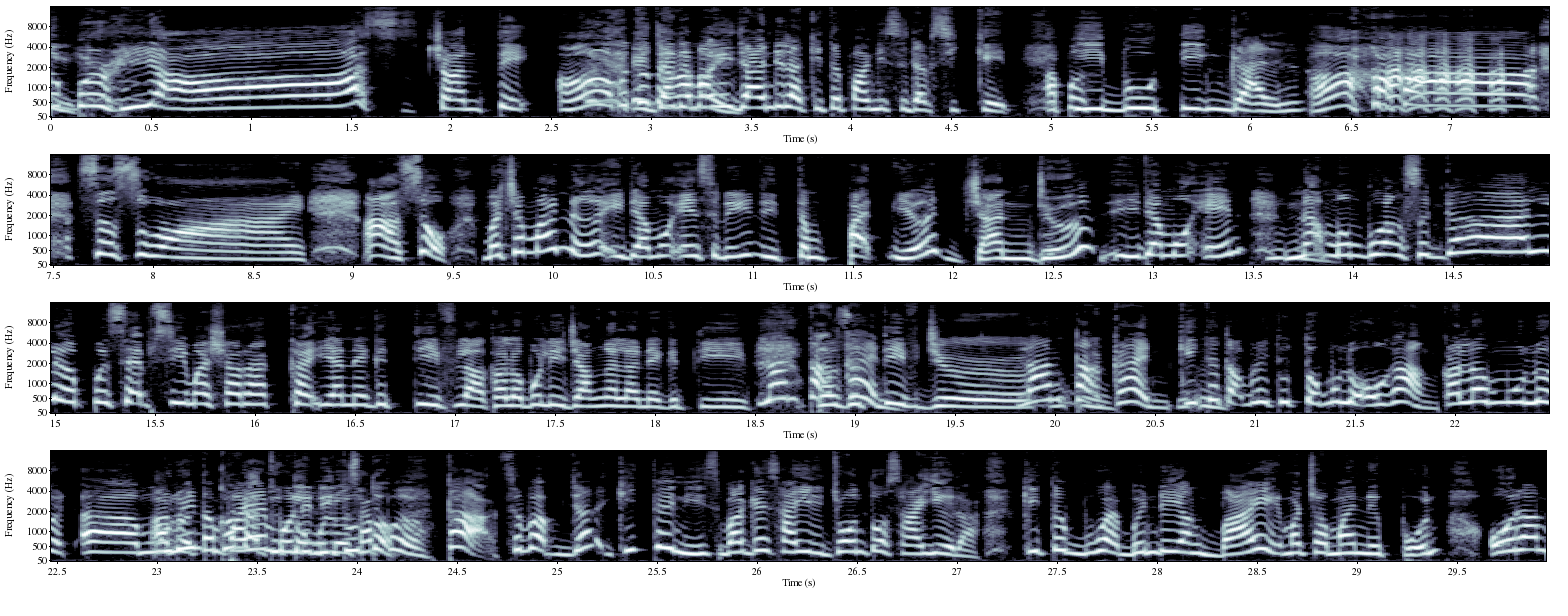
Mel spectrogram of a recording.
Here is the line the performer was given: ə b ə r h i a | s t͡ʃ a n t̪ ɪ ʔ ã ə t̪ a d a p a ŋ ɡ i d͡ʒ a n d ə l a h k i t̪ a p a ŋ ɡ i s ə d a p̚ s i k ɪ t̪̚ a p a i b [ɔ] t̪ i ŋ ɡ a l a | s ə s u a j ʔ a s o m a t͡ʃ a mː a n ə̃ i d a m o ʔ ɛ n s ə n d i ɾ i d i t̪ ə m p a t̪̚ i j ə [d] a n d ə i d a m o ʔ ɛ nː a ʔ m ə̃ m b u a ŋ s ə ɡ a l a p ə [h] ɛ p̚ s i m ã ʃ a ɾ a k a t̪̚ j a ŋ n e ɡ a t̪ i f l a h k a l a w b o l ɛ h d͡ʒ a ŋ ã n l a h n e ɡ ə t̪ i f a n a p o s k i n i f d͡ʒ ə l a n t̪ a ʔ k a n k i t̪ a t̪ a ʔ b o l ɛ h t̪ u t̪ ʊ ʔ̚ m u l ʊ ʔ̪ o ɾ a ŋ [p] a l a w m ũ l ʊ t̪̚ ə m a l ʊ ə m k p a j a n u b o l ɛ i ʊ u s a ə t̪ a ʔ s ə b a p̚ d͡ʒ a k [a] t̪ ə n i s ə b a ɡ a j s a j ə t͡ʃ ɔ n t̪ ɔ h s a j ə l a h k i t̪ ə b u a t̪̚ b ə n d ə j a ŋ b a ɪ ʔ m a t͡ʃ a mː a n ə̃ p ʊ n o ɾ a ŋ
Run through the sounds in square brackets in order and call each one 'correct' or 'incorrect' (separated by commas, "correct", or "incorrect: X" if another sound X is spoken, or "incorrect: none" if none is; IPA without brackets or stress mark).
incorrect: u, incorrect: d͡ʒ, incorrect: s, incorrect: k, incorrect: i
